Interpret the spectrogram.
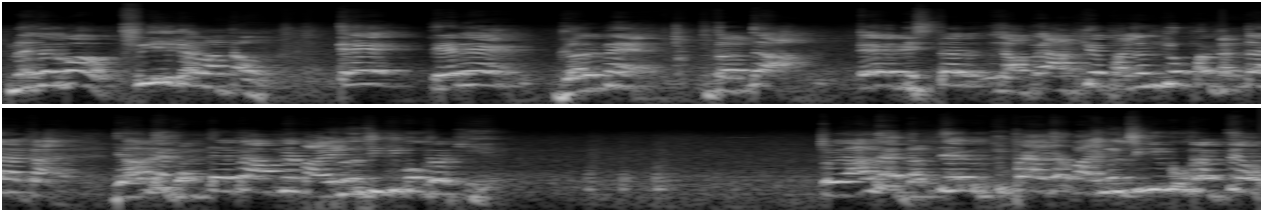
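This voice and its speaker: Loud high-voiced male physics teacher. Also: normal speed. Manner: loud, near-shouting delivery, repeats phrases and quizzes students. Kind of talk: classroom lecture. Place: classroom with students. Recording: echoey classroom, mic far off, faint hiss.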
